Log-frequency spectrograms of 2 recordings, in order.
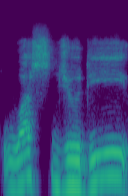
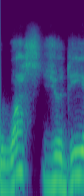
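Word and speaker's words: واسجدي: When you stick a waw there, the alif doesn't get pronounced. You just say, wa'lami, wa'lam, right? The alif, when you join in a previous letter, then the alif sort of gets dropped. You don't pronounce it, right? That's the Tajweed rule.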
